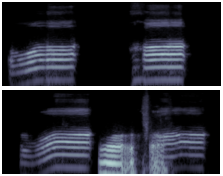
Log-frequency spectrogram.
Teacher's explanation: You feel the vibration in the upper halaq.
